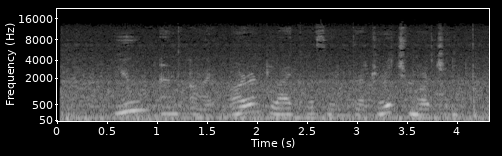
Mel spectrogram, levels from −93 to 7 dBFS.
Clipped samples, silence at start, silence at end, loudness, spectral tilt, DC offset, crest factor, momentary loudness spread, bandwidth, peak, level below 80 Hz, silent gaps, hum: under 0.1%; 0.05 s; 0 s; -28 LUFS; -6.5 dB/octave; under 0.1%; 16 dB; 9 LU; 13.5 kHz; -12 dBFS; -44 dBFS; none; none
